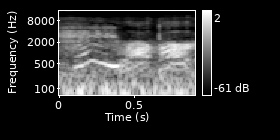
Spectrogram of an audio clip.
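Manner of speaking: high, chirping parrot-like voice.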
